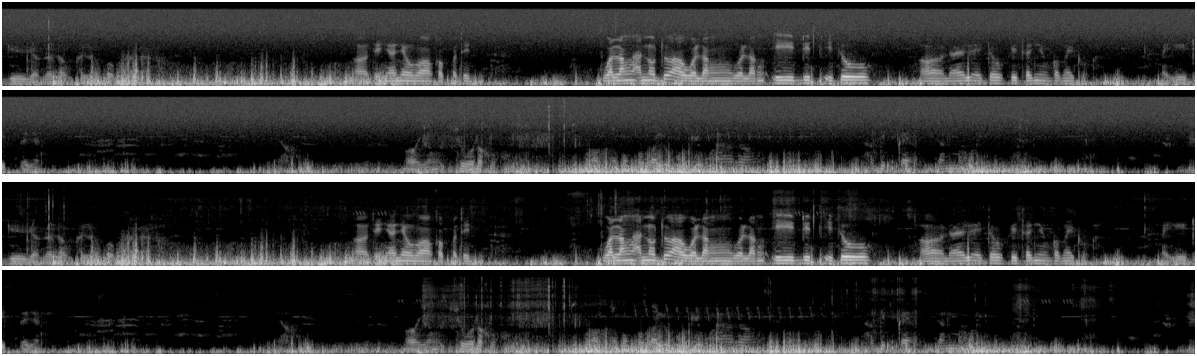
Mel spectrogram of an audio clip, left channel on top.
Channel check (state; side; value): noise; left; hiss, 11 dB below the sound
